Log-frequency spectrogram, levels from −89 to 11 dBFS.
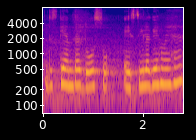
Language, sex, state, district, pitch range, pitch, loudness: Hindi, female, Punjab, Fazilka, 230-255 Hz, 240 Hz, -15 LUFS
